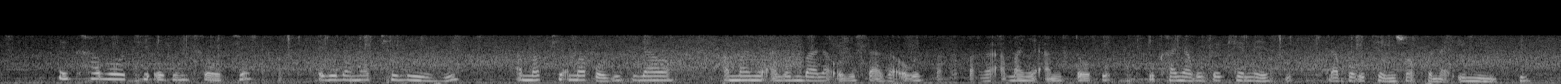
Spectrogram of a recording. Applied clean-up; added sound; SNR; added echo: none; Run; 8 dB; none.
